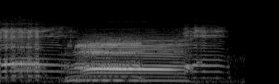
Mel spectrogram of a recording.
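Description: A sheep gives one long, wavering bleat of about two seconds, nasal and harmonic-rich, dipping slightly then rising before it cuts off.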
